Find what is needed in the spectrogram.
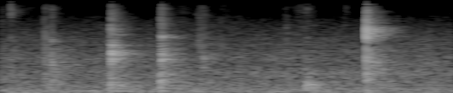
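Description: Four short, sharp clicks and taps from a signer's hands striking and brushing together. The last one, near the end, is the loudest. A faint steady low hum runs underneath.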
